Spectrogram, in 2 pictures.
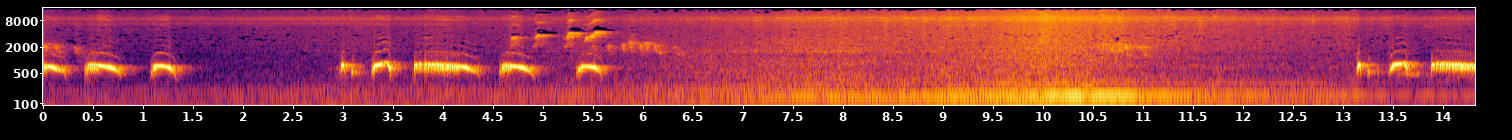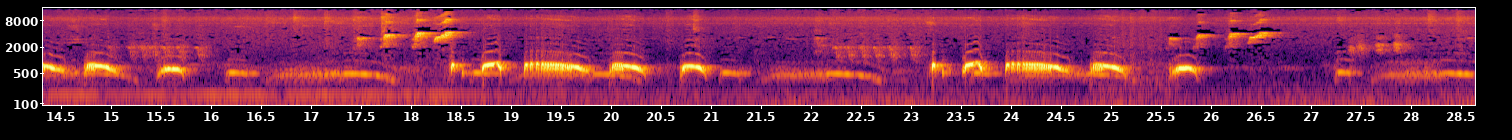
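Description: Spotted dove cooing in repeated phrases of several quick coos, with pauses between phrases. In the long pause about a third of the way in, a rumbling rush of noise swells up and fades away.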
